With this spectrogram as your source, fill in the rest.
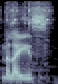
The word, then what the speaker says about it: malaise: Rhymes with mayonnaise. Malaise? Oh yeah, it's malaise.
